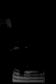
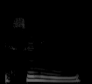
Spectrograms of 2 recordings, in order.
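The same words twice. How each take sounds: First: "Sune" ending in an ay sound; corrected name. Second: "Suni" ending in an ee sound; botched name. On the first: Game master echoing the player's correction, "Sune" with a final ay. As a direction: say "Sune", last syllable as "nay". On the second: Game master fumbling a character's name, "Suni" with a final ee. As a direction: say "Suni", last syllable as "nee". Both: Real, not acted. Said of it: "I'm botching this name up".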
